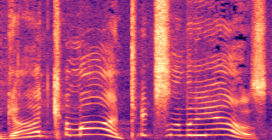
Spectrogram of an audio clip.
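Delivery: soft, high-pitched mock whine; pleading protest. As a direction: squirm out of it with a hushed, high plea. Voices reluctant believer pleading with God.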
